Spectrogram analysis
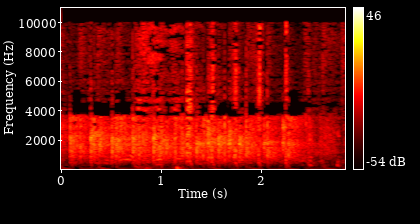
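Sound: audience clapping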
